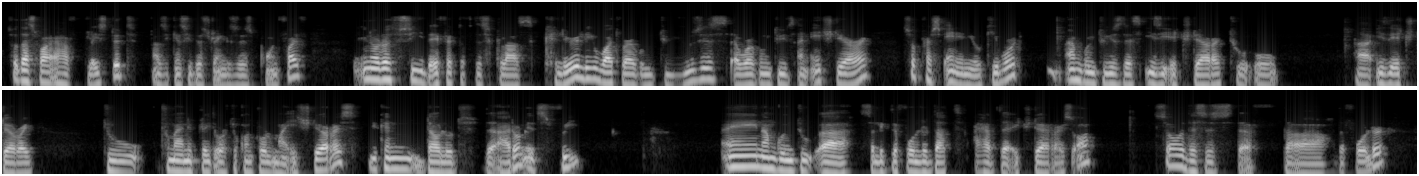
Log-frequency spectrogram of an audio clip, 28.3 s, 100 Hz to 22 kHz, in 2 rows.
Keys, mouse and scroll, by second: 1.3-1.9 scroll down 7, 1.9-2.2 scroll up 1, 2.2-5.2 scroll down 8, 5.2-8.3 scroll down 9, 9.2 n, 10.6 click, 22.1-25.2 drag.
